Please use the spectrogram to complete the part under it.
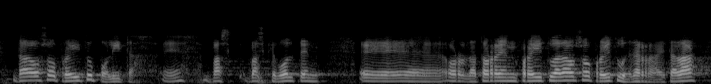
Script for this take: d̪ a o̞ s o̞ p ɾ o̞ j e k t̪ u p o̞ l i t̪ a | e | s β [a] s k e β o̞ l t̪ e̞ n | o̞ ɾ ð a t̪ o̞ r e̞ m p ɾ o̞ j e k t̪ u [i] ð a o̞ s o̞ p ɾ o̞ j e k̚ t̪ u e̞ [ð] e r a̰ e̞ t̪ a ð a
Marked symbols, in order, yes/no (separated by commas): yes, no, yes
